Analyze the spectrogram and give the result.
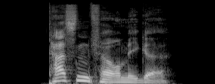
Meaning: inflection of tassenförmig: 1. strong/mixed nominative/accusative feminine singular 2. strong nominative/accusative plural 3. weak nominative all-gender singular
- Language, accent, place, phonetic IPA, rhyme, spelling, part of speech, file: German, Germany, Berlin, [ˈtasn̩ˌfœʁmɪɡə], -asn̩fœʁmɪɡə, tassenförmige, adjective, De-tassenförmige.ogg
